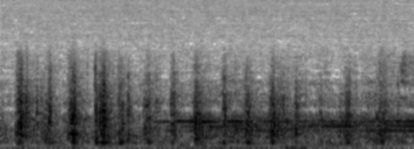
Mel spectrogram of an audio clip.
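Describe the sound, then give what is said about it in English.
A freight train rolls past, its wheels clacking in a steady rhythmic beat over a low rumble, with a sustained metallic whine humming underneath. No one speaks. “Hey, what are you stopping for? That train was... Oh, you'll be hearing a million of them.”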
